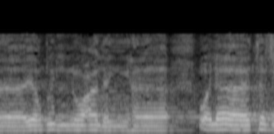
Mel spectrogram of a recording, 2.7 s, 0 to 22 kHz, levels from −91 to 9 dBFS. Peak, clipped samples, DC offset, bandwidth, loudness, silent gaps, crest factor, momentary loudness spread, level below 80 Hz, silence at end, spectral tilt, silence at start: -10 dBFS; under 0.1%; under 0.1%; 8 kHz; -25 LUFS; none; 14 dB; 8 LU; -62 dBFS; 0 s; -5.5 dB/octave; 0 s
